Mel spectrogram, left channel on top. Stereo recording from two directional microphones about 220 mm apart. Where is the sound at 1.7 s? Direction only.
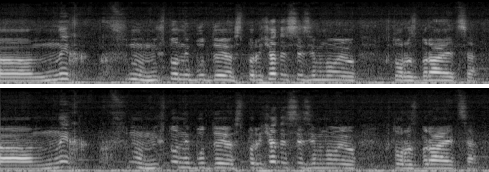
15° left (ahead or behind).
